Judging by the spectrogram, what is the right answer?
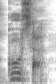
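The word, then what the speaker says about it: Goursat: his name was perhaps gura g o u r s a t is silent so it is ga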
